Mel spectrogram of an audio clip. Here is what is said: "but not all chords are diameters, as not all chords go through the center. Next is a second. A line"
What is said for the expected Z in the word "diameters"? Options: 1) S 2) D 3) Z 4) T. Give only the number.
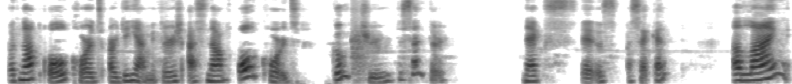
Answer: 1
